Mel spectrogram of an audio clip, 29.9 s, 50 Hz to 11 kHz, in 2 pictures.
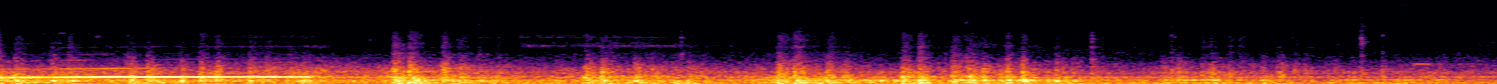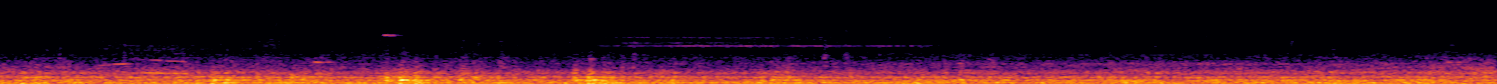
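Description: Running sound inside a JR East E657 series limited-express train: a steady rumble of wheels on rail. A whine rises slightly for the first three seconds, a handful of knocks from the wheels over the track come in the first ten seconds or so, and then the run settles a little quieter and smoother.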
